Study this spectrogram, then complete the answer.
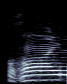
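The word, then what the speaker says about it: غ: ঘইন দুই পেশে ঘুন, এইটা হলো ঘইন, এটা হলকে শেষ ভাগ থেকে উচ্চারণ হবে।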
